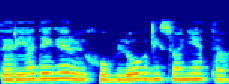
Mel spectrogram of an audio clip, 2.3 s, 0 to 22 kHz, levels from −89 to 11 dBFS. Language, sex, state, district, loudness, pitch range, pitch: Konkani, female, Goa, North and South Goa, -18 LUFS, 240-265 Hz, 255 Hz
